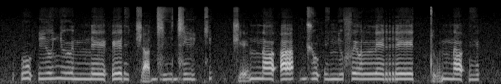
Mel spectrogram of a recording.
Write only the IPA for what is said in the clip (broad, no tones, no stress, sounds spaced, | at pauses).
ʔ u ʔ i ʊ̯ ʎ ɯː nː eː ʔ e ɾ e̤ t͡ʃ a̰ d͡z i̤ d͡z iː c | t͡ʃ ḛ nː ʌː ʔ a | d͡ʒ u ʔ e̤ ɲ ɯ f e ʊ̯ lː e r eː tː ṵ nː ʌː ʔ e̤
